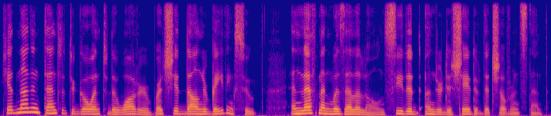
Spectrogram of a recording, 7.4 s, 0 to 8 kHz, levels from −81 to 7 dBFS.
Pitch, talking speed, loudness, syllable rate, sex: 170 Hz, 220 wpm, -21 LUFS, 6.3 syllables/s, female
